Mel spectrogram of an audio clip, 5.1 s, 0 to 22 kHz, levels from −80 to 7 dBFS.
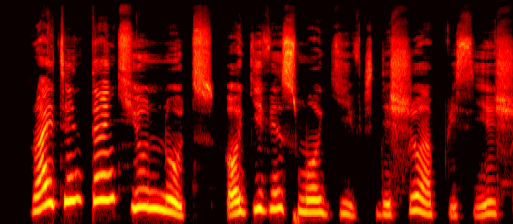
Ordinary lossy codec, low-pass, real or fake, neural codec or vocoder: none; 19.8 kHz; real; none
